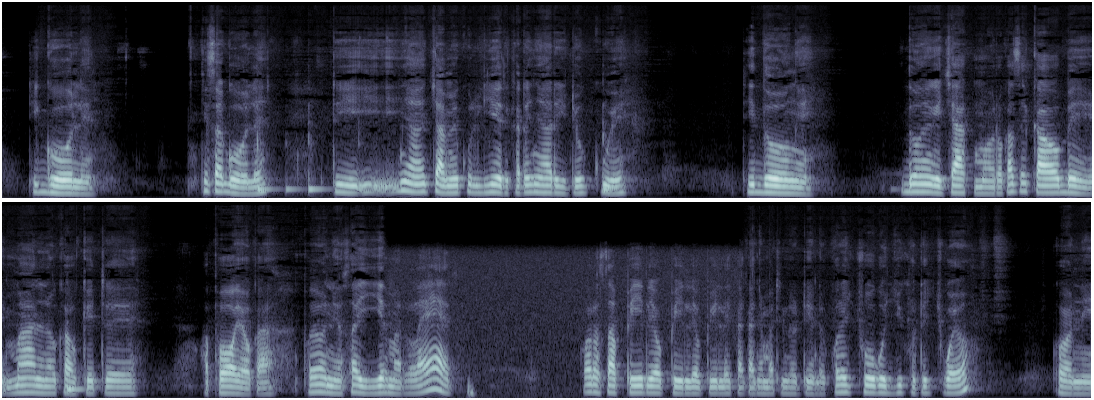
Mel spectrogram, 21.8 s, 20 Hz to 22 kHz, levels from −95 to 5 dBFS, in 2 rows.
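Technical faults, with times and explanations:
14.68–18.37 s, digital radio blending to analogue: digital reception dropped, cross-fading over 106 ms to FM, with hiss some 30 dB down, until "matindo tindo koro ichwogojiko".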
